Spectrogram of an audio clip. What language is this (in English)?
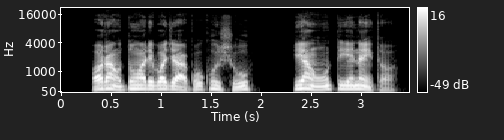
Mahasu Pahari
